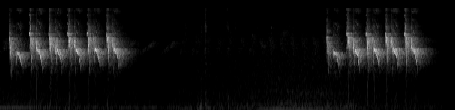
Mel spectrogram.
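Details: Red-whiskered bulbul in competitive song: a run of six bright, downward-sweeping whistles, a quiet gap with faint rustling, then another run of five.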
